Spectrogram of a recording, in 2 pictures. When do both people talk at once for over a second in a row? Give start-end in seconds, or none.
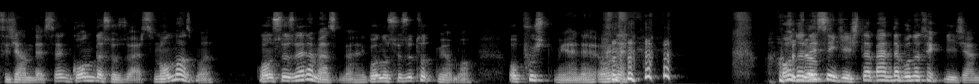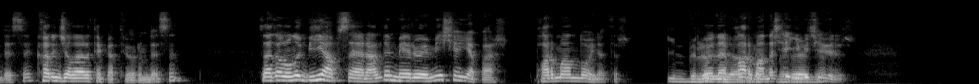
16.8-18.0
